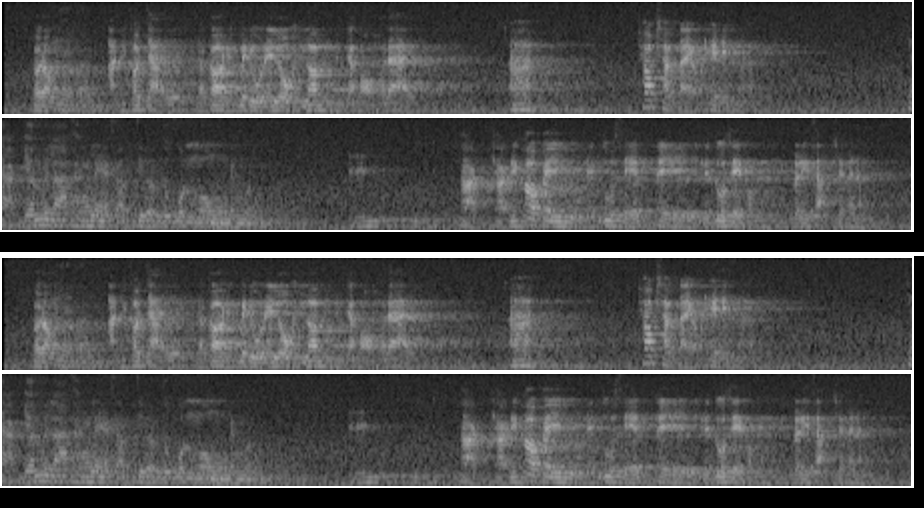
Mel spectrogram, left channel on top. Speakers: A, on the left; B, on the left.
A: ก็ต้อง
B: ใช่ครับ
A: อ่านให้เข้าใจแล้วก็ถึงไปดูในโรงอีกรอบหนึ่งถึงจะอ๋อได้อ่า
B: ครับ
A: ชอบฉากไหนของเทเน็ตเหรอครับ
B: ฉากย้อนเวลาครั้งแรกครับที่แบบทุกคนงงกันหมด
A: อืมฉากฉากที่เข้าไปอยู่ในตู้เซฟเออในตู้เซฟของบริษัทใช่ไหมนะ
